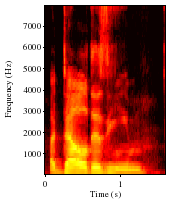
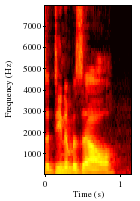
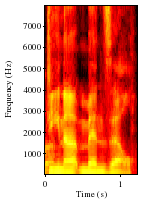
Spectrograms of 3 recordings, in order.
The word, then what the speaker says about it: Idina Menzel: I knew he got the name wrong, but I forgot like just how wrong he gets the name. For those who don't know, it's Idina Menzel. Idina Menzel? Now I'm doing it. Now I'm Travolta. – Idina Menzel. – Idina Menzel, thank you.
